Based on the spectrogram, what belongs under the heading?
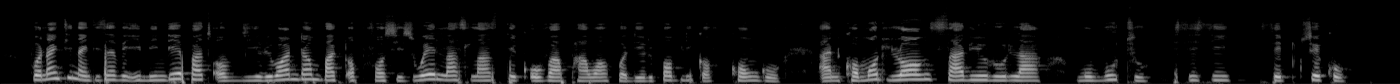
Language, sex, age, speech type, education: Nigerian Pidgin, female, 30-45, spontaneous, tertiary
